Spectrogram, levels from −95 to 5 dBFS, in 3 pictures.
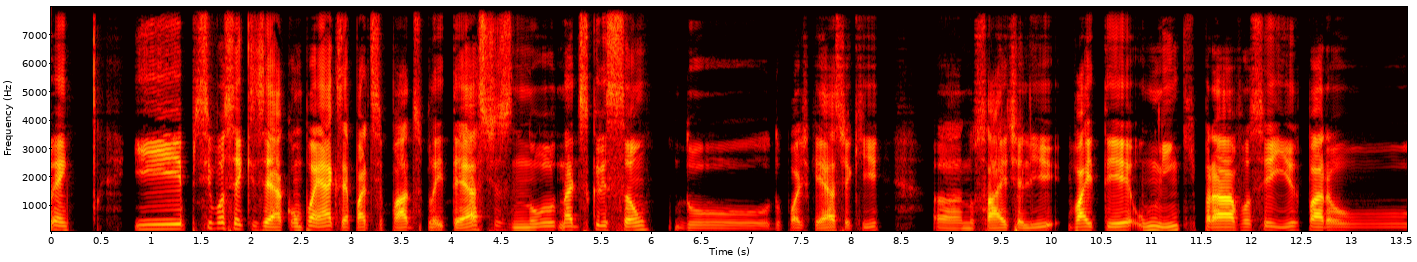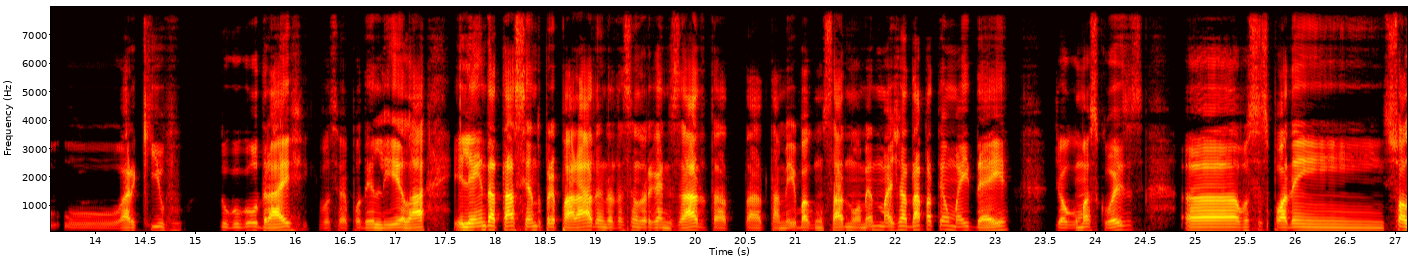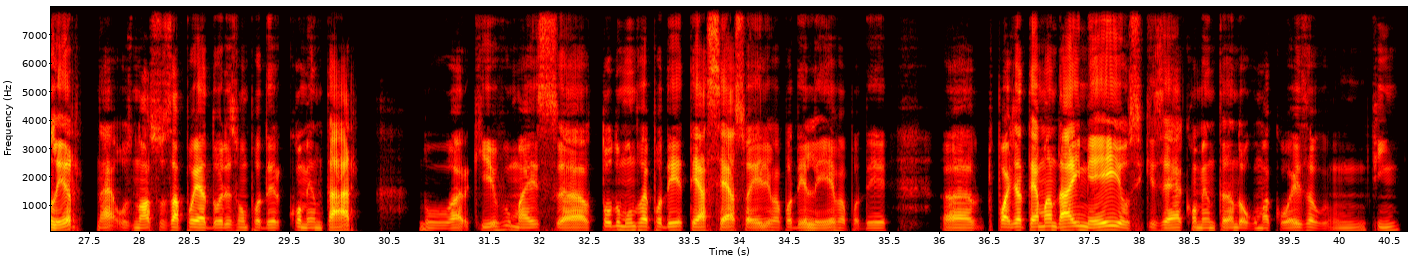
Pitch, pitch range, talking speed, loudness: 115 Hz, 110-130 Hz, 155 wpm, -28 LUFS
